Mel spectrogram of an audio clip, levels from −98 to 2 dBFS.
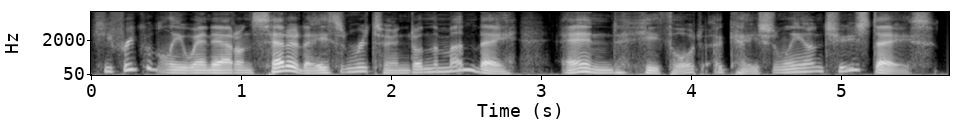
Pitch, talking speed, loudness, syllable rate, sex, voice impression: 150 Hz, 180 wpm, -19 LUFS, 5.6 syllables/s, male, masculine, adult-like, slightly relaxed, fluent, slightly raspy, cool, sincere, slightly friendly, wild, slightly strict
